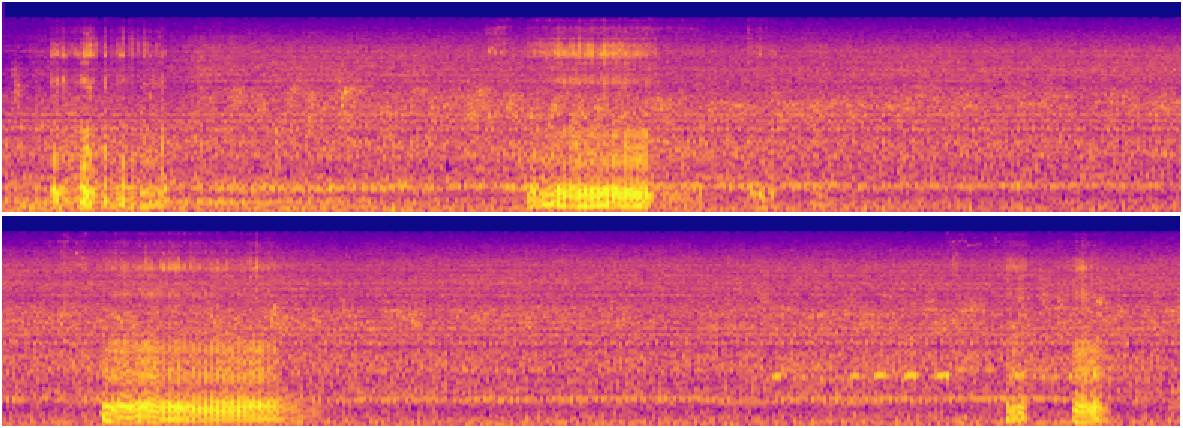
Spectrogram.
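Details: Pet dog that the owner says snores loudly day and night, unlike a dog: loud, rattling snores with a throaty flutter, about four in fifteen seconds, separated by quiet breathing over room hum.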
